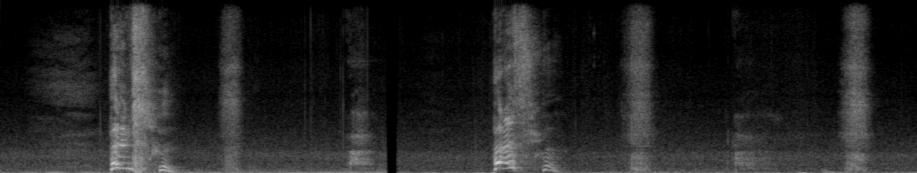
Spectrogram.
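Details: Person sneezing in a quiet room: two loud, explosive sneezes, each followed by smaller breathy sounds.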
